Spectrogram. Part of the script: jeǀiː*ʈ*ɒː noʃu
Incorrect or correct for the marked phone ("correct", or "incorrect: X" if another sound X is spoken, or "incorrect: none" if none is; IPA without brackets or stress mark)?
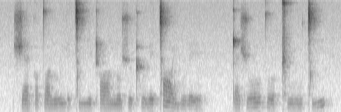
incorrect: ʈʰ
